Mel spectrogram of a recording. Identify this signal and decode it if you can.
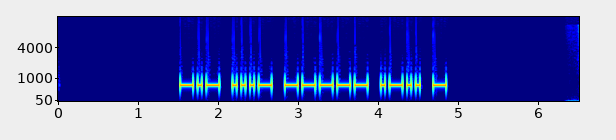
Morse code, heard as a keyed tone, about 26 wpm, 700 Hz. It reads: KV0LT
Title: Speed Racing - USA Call Signs 22wpm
